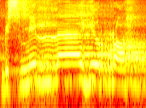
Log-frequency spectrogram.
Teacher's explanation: Ra sekali aja bergetar. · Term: takrir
